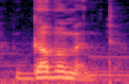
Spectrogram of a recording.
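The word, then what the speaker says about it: government: देखो यहां पर इस वर्ड में ना आर और जो एन है ना उसको आपको प्रोनाउंस करना नहीं है वैसे मगर लोग कुछ छोड़ते नहीं है। लोग कहते हैं वर्ड है तो बोलो उसको वो है क्यों फिर देखो सही वैसे बिल्कुल एप्रोप्रियट तरीका होगा इसको प्रोनाउंस करने का गवर्नमेंट गवर्नमेंट मगर हम लोग गवर्नमेंट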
